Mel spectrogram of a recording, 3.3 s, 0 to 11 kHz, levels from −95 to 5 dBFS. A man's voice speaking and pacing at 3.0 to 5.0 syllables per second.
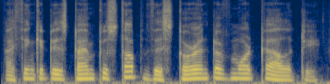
Yes: male; 4.9 syllables/s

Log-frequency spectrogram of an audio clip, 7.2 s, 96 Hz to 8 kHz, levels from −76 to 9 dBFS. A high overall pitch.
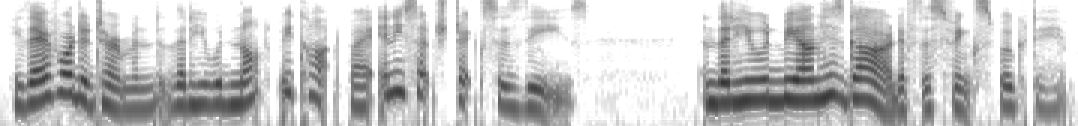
Yes: high, 220 Hz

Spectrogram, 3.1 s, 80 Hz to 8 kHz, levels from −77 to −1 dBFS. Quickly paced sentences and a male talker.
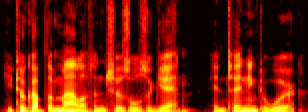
Yes: fast, 215 wpm; male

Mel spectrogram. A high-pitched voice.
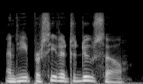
No: medium, 140 Hz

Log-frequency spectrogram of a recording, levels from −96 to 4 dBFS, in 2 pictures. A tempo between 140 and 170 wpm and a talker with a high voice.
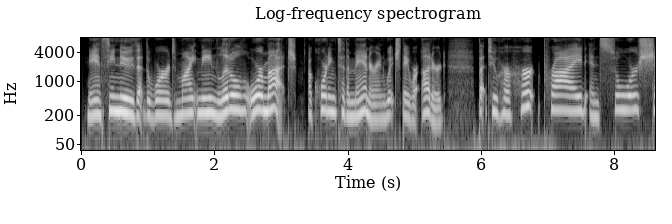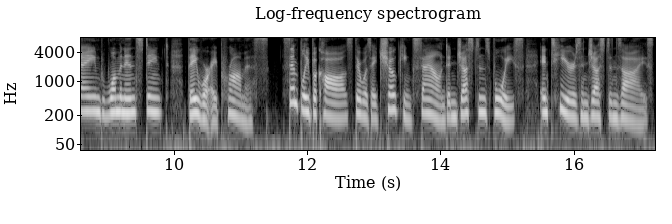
Yes: average, 165 wpm; high, 205 Hz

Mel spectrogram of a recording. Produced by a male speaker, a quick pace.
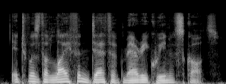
Yes: male; fast, 290 wpm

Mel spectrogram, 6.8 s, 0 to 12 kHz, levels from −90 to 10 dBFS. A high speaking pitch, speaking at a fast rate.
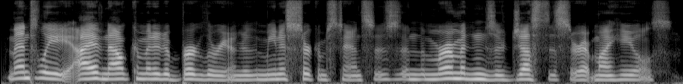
No: high, 195 Hz; average, 175 wpm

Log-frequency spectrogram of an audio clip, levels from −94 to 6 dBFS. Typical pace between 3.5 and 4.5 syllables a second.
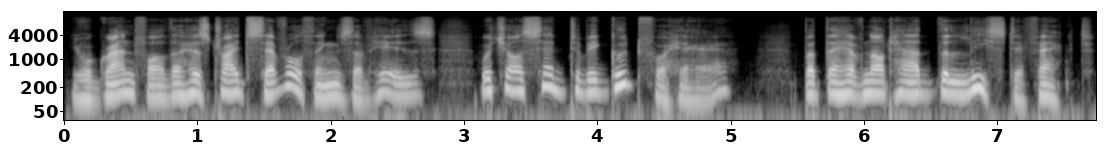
Yes: 4.4 syllables/s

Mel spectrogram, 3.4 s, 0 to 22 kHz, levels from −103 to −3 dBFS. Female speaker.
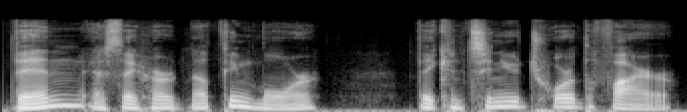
No: male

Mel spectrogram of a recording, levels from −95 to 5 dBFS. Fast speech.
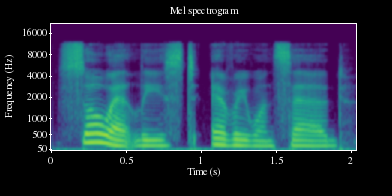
No: average, 175 wpm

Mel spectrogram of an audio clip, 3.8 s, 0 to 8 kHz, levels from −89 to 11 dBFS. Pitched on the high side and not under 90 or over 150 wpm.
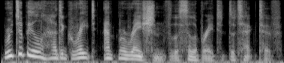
No: low, 130 Hz; average, 140 wpm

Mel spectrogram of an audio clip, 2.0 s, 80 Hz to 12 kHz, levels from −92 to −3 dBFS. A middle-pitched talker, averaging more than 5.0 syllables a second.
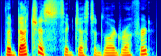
No: medium, 170 Hz; 4.7 syllables/s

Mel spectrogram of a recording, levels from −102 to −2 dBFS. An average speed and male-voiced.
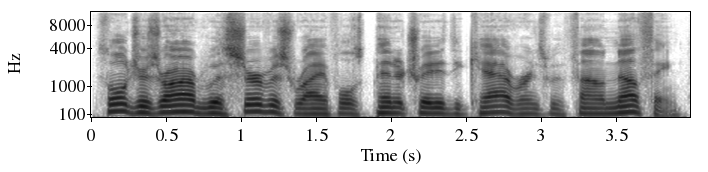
Yes: average, 165 wpm; male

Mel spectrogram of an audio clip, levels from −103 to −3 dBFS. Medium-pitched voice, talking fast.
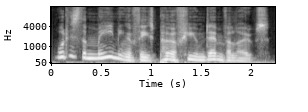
Yes: medium, 170 Hz; fast, 215 wpm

